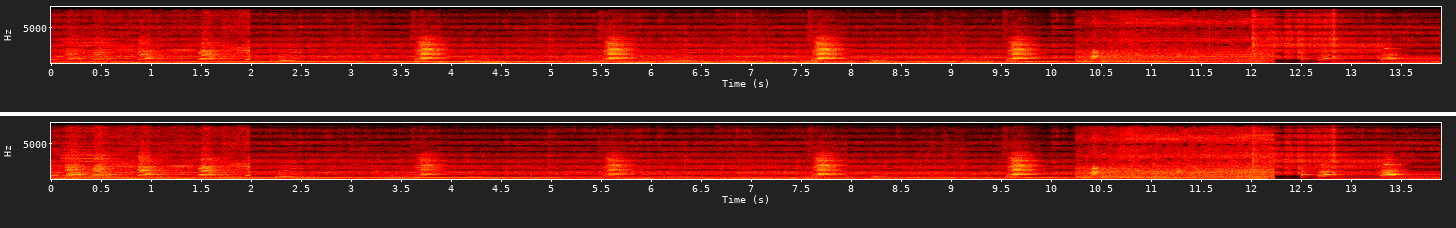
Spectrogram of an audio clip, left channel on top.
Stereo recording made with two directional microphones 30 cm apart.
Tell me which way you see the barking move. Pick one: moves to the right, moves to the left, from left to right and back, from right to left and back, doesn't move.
from right to left and back.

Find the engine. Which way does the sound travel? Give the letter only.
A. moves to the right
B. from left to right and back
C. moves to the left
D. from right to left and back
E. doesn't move
E.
